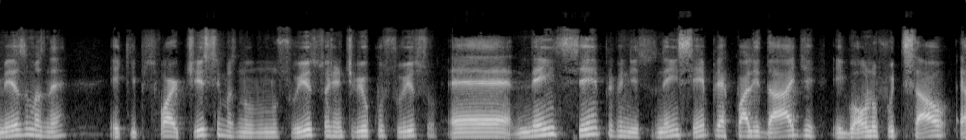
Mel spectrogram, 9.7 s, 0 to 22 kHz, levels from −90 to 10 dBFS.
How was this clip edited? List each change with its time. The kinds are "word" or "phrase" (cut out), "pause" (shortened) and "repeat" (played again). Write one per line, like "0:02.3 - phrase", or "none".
0:04.4 - pause
0:08.2 - pause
